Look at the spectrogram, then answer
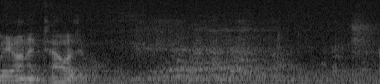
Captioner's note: laughter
